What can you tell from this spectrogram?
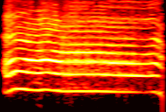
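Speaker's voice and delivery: piercing high scream; crowd screaming. Acted. Townsfolk screaming as the monster attacks. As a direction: scream in terror. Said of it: "everybody goes".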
